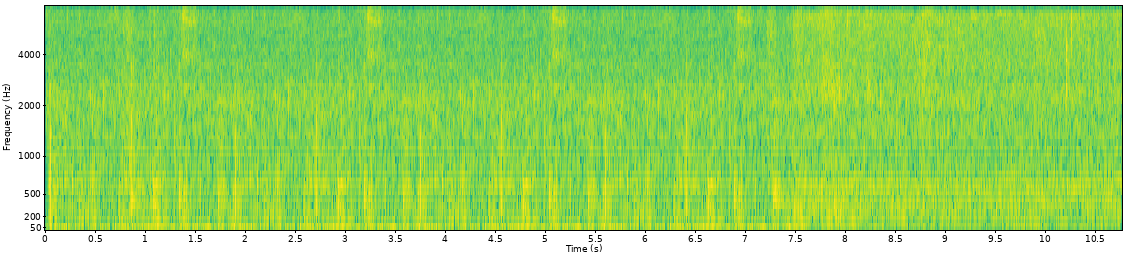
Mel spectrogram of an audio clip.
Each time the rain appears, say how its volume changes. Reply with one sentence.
You can hear the rain from 0.0 to 10.7 s, at a steady volume.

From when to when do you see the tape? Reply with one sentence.
The tape can be heard from 0.7 to 1.4 s and from 7.1 to 8.9 s.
